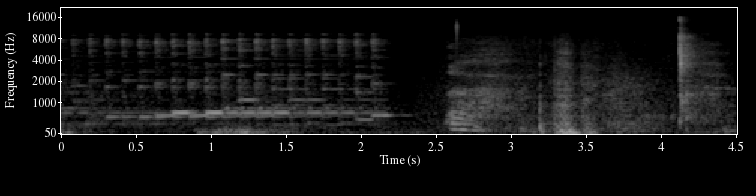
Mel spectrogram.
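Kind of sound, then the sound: signal or alarm, telephone ringing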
